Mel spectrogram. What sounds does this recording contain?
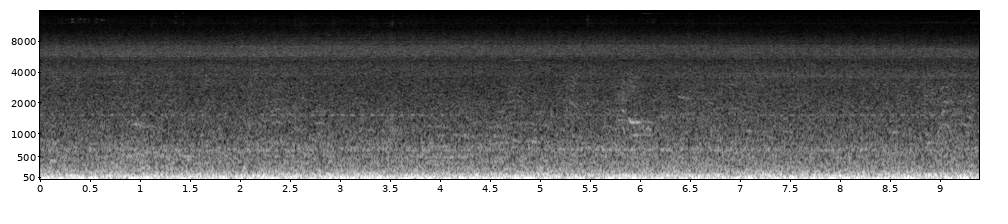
background noise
